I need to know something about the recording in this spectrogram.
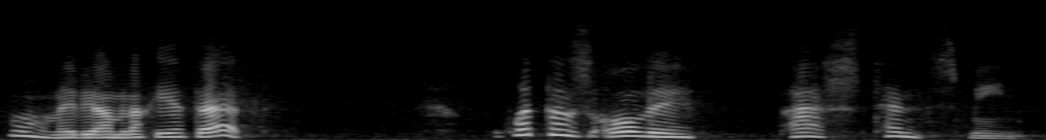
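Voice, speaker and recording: Blunt, sardonic doctor, vintage radio mystery. High-pitched, wisecracking, lo-fi recording. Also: male voice, very animated, slow pace, full character voice. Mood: dry. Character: cynical, sardonic male doctor, detective's friend. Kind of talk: 1940s radio mystery acting.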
